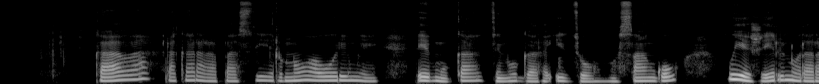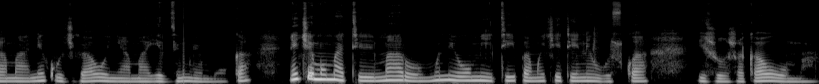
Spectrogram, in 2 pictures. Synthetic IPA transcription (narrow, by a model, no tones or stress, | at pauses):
ɡ̥ʱaʋarakaɾaɾapasirino̞wawo̞ɾimwe̞re̞m̤ukad͡zino̞ɡʱaɾaʔid͡zo̞musaːŋɡo̞ | uje̞ʐe̞rino̞ɾaɾamane̞kud͡ʒɡawo̞ɲamaje̞d͡zimwe̞m̤uːkane̞t͡ʃe̞mumatʰiʋimaɾo̞mune̞womitipamwe̞t͡ʃe̞te̞ne̞ɦuswa | iʐo̞ʐakaoːma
